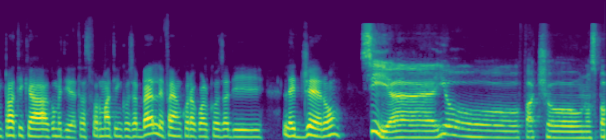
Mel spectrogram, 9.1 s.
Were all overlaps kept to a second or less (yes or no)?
yes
